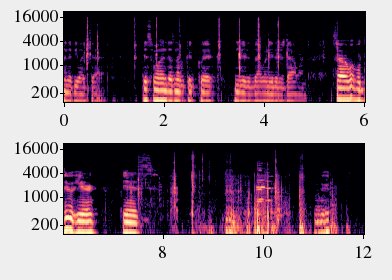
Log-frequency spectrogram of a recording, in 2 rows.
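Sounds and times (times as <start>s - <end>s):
accordion parts clattering: 9.4s - 10.6s
short ringing tone: 9.9s - 10.3s.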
